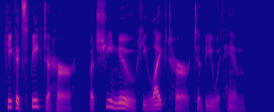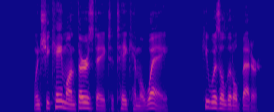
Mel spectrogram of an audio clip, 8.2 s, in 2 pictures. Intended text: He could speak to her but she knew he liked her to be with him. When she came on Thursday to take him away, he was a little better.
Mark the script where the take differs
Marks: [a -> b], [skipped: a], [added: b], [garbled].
He could speak to her but she knew he liked her to be with him. When she came on Thursday to take him away, he was a little better.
